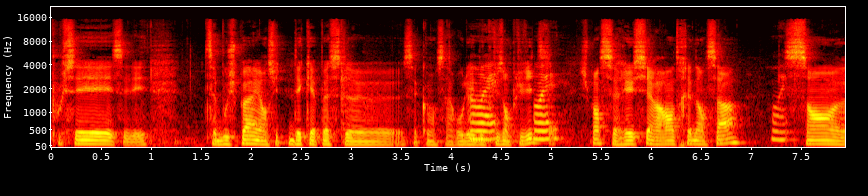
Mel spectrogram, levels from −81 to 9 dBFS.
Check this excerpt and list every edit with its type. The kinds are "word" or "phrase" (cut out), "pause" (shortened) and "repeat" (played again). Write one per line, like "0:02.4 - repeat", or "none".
0:05.2 - pause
